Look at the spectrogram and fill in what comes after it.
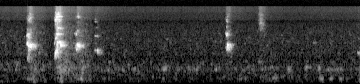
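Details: Daisy's Cavalier King Charles Spaniel puppies, four weeks old, in a puppy pen: a burst of sharp, high squeaky yelps, three close together and another a few seconds later, over soft low murmuring in the background.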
